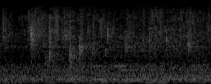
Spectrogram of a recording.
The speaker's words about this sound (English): of course, headed straight for the shower.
